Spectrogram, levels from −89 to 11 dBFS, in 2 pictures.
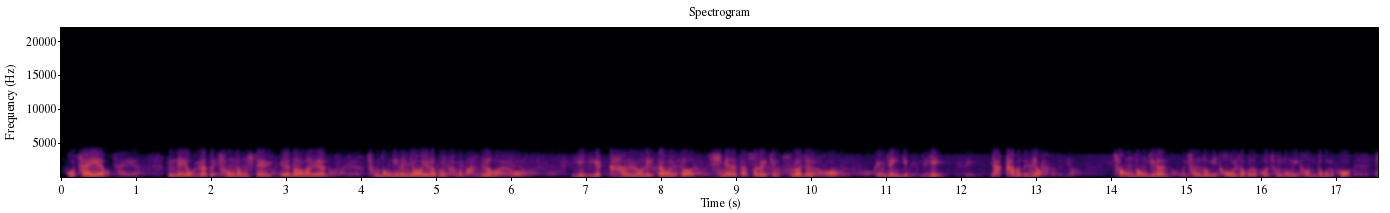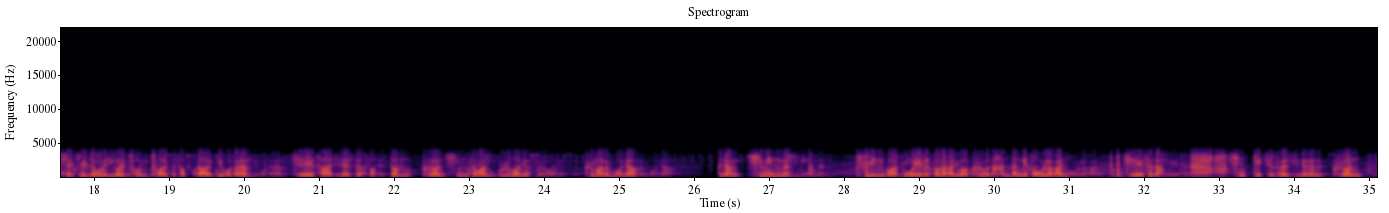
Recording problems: echo of what is said; noticeable; throughout; 460 ms later, 15 dB below the speech
phone-call audio
traffic noise; noticeable; throughout; 15 dB below the speech

